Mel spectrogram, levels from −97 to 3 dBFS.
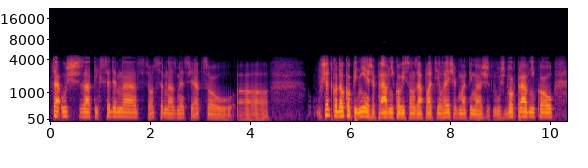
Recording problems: high frequencies cut off; severe; nothing above 4 kHz

